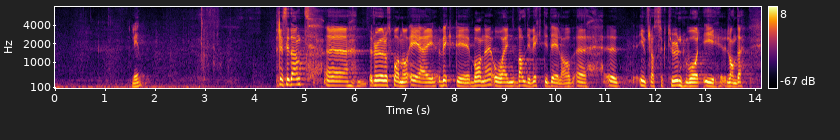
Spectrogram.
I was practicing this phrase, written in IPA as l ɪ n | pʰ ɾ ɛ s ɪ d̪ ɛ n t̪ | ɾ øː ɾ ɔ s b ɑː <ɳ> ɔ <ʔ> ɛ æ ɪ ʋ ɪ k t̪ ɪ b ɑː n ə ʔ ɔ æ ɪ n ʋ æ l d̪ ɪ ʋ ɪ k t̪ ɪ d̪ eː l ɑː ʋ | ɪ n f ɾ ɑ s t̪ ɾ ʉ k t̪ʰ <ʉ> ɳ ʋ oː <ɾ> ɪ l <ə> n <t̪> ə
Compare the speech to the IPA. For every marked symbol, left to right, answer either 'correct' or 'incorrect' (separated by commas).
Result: incorrect, correct, incorrect, correct, incorrect, incorrect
